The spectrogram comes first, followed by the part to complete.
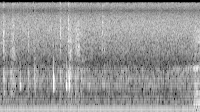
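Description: A handful of keystrokes on a computer keyboard in the first second, typing a line of code, over a steady low hum.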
